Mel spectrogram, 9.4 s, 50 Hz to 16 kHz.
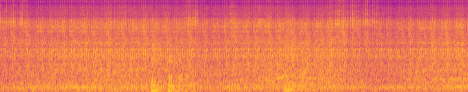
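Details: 2013 Maruti Dzire diesel at idle with DTC P0201: idle stumbles unevenly with a missing beat, a dead cylinder; wiring from the ECM to injector 1 is cut, with no continuity (open circuit).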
